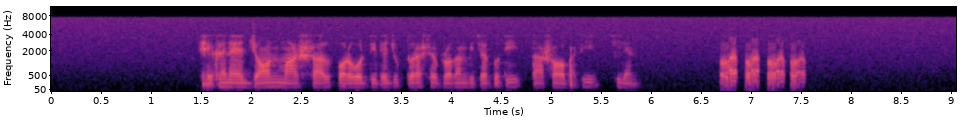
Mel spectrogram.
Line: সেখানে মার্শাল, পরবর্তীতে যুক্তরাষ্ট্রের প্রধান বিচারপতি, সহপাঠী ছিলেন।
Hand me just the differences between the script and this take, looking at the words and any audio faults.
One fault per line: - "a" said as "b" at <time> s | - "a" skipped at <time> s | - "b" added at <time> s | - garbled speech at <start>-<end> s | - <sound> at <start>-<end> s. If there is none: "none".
- "জন" added at 2.0 s
- "তার" added at 4.8 s
- laugh at 6.7-7.5 s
